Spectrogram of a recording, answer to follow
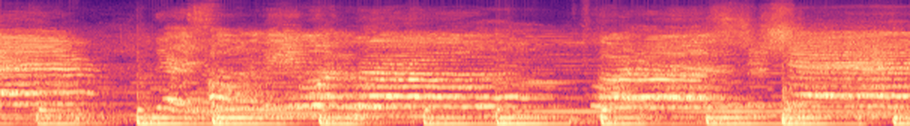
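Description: Group of children singing a song in English in chorus over instrumental accompaniment with a steady beat and bass.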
